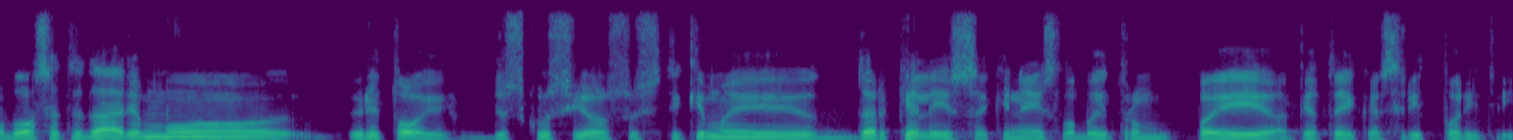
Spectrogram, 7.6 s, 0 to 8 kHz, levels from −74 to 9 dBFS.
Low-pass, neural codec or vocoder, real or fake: 7.2 kHz; none; real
